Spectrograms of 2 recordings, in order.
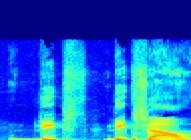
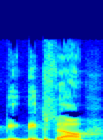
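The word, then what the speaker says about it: διψῶ: And the word is deep sow is the how they pronounce it in Greek, deep sow, meaning I am thirsty.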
